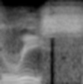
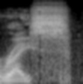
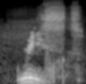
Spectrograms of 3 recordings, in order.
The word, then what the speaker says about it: Rhys: It is Rhys, not Rice. Rhys.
